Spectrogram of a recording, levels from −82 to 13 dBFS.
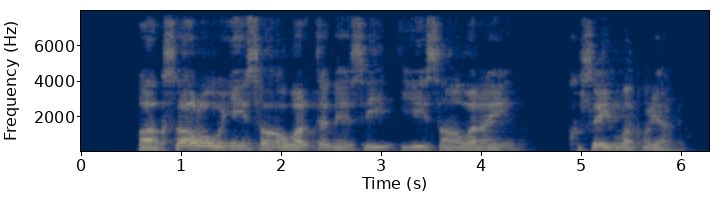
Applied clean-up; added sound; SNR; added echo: neural mask model DeepFilterNet 3.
